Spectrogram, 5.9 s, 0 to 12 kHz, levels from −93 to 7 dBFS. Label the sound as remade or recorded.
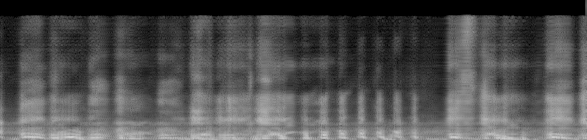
remade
